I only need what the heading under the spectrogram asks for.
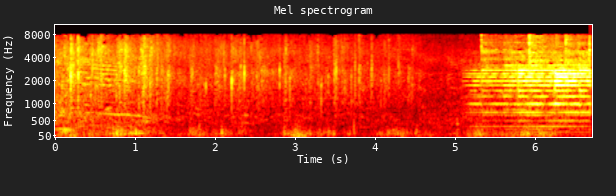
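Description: A crowd applauds with steady, dense clapping for several seconds, and a few voices mix in. Near the end, sustained musical tones begin to play beneath the fading applause.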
